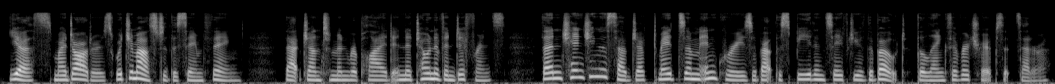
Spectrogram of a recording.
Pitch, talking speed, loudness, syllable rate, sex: 220 Hz, 215 wpm, -20 LUFS, 5.7 syllables/s, female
